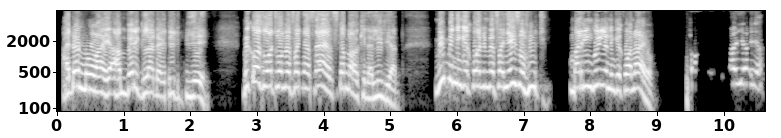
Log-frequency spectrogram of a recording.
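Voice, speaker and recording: A Kenyan man hosting an informal event through loudspeakers, playfully repeating his phrases and switching between English and Swahili. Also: extremely high pitch, no room sound, poor audio. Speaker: master of ceremonies. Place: live reunion gathering with a microphone.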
